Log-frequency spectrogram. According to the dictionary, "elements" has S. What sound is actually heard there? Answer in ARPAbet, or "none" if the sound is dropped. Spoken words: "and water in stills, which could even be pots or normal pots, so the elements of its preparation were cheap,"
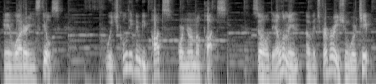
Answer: none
